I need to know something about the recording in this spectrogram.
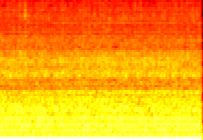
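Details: Renault Mégane rejected at technical inspection for exhaust fault, after exhaust repair: deep, steady idle with even low drone, no ticking, puffing or rattling, no leak or heat-shield tapping; normal idle, then passed inspection.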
